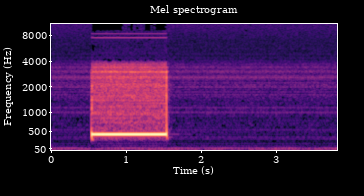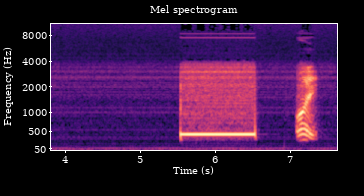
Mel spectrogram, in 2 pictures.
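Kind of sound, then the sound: signal or alarm, telephone call ringing tone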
